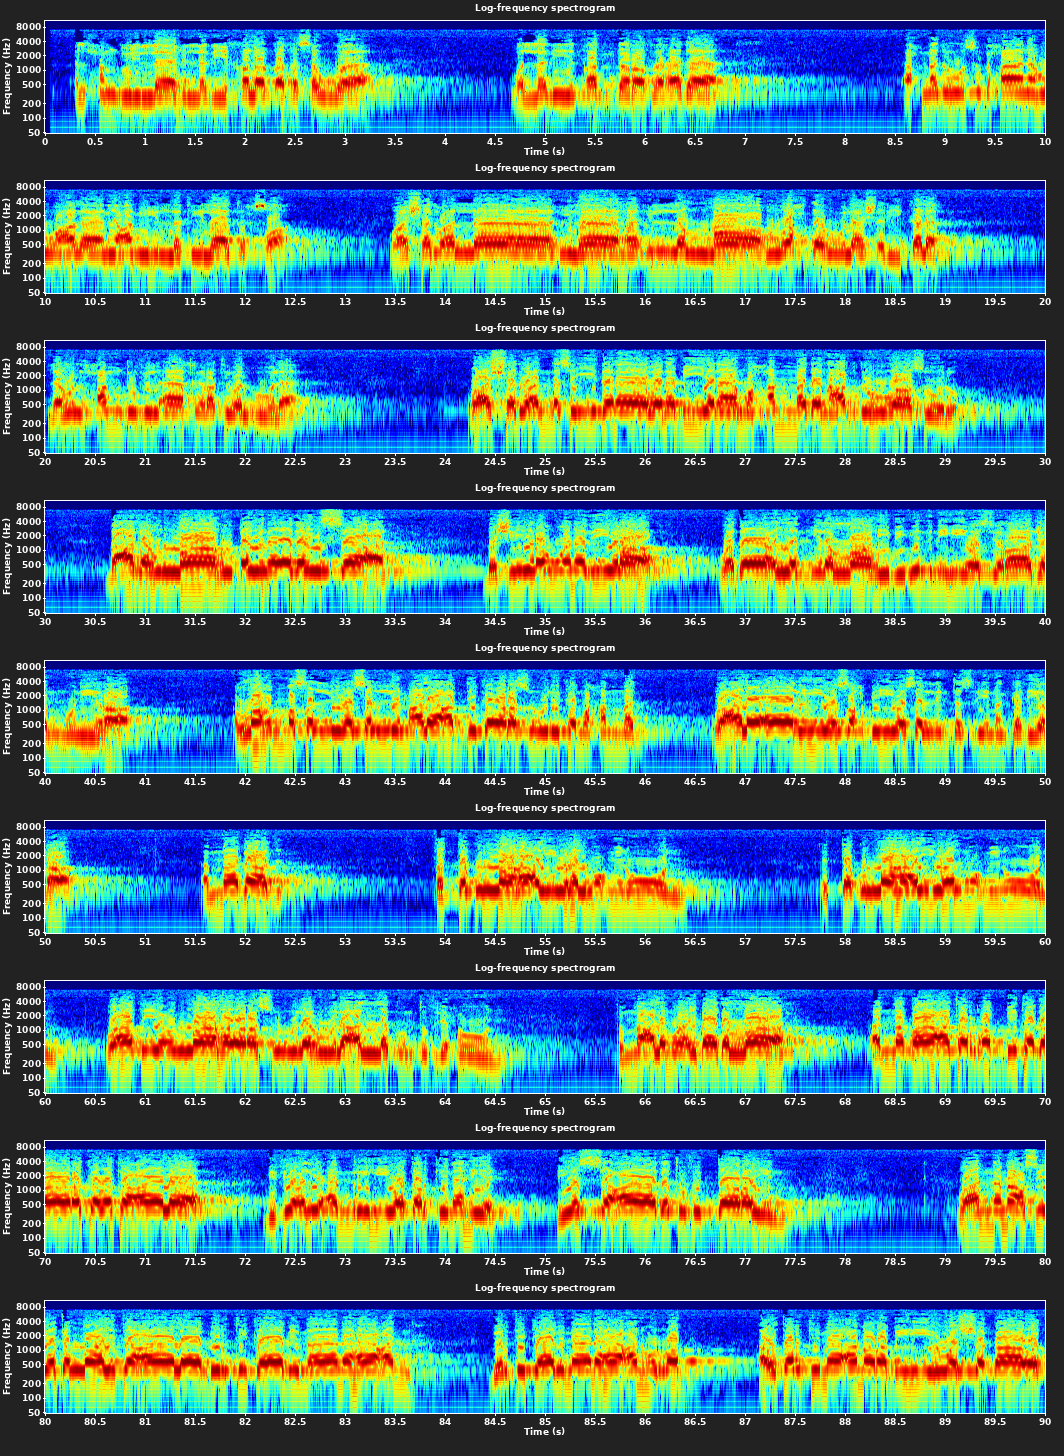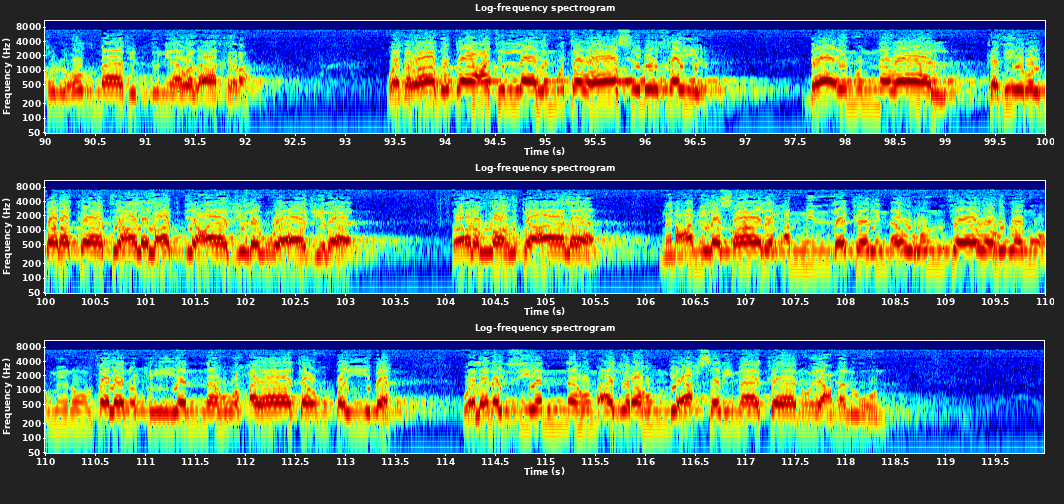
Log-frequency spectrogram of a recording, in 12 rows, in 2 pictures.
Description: تاريخ النشر ٣ شعبان ١٤٠٩ هـ المكان: المسجد النبوي الشيخ: فضيلة الشيخ د. علي بن عبدالرحمن الحذيفي فضيلة الشيخ د. علي بن عبدالرحمن الحذيفي الحث على الطاعة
